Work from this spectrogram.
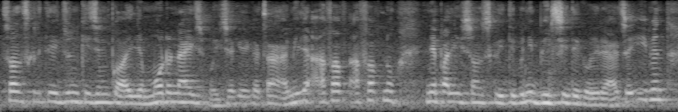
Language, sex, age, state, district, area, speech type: Nepali, male, 30-45, West Bengal, Jalpaiguri, urban, spontaneous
